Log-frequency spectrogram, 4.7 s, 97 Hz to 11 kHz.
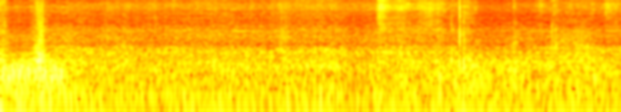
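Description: Bajaj Pulsar RS200's single-cylinder engine running steadily at low speed in slow traffic, with a brief horn right at the start. A few crackles about three seconds in from a plastic carrier bag being handled on the tank.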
